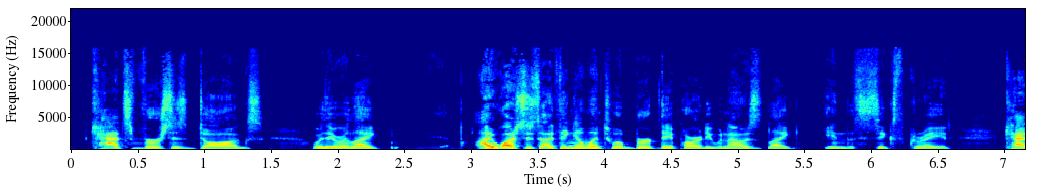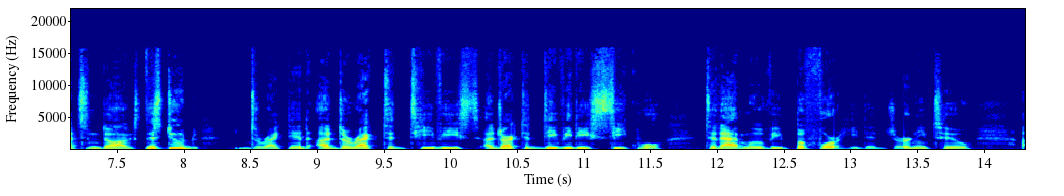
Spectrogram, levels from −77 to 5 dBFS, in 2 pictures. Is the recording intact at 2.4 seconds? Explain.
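Yes, the speech at 2.4 seconds plays through without any audible dropout, click, distortion or other fault.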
